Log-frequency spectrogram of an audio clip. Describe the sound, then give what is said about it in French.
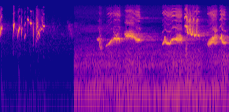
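Parent blackbirds' sharp, agitated alarm calls ring out in rapid bursts of chattering notes, fairly loud, as a magpie seizes their fledgling on a garden lawn, with a soft background hum and no voices. “Oh là là, le cri d'alerte du merle, si caractéristique.”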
